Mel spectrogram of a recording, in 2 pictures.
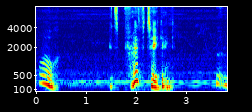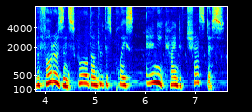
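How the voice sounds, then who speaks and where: Young boy traveller, gentle and wide-eyed, animated intonation, for audio drama female actor. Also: medium pitch, takes it slowly, soft background music. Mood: awed.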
